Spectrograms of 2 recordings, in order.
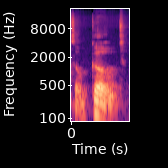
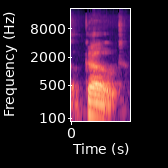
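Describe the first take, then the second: First: The vowel has a General American sound. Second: The vowel has a Southern British sound. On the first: "in General American English, it's an O sound" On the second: "In Southern Standard British English, it's a more of an O sound"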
